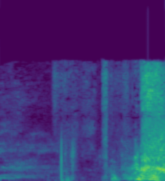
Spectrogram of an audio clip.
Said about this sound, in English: was a sneeze. Gesundheit.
